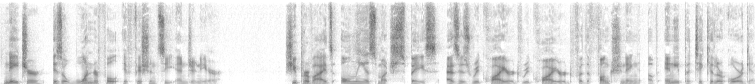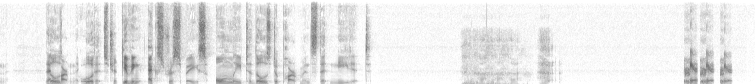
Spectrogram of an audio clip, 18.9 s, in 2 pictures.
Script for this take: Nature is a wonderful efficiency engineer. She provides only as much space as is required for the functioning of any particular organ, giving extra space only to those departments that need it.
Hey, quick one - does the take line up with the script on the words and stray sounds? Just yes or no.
no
